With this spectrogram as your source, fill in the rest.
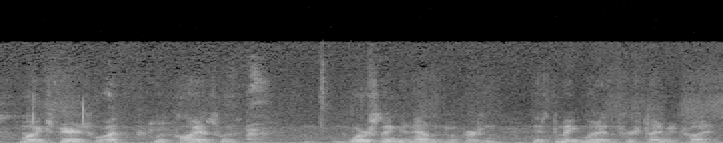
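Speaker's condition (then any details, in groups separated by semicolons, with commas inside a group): Parkinson's disease; trouble talking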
